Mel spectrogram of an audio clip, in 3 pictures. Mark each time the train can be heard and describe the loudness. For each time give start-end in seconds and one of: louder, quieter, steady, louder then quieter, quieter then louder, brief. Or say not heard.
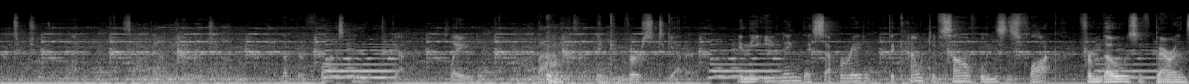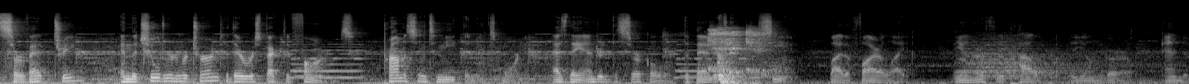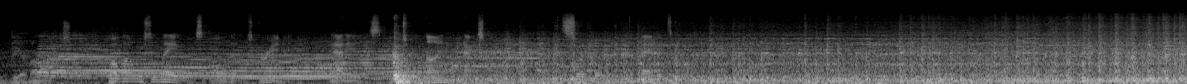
0.0-35.6 quieter then louder.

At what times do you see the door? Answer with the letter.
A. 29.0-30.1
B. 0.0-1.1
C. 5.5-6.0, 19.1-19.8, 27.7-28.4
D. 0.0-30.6
C.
